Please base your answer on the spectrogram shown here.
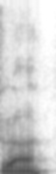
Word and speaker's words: Ra: And uh the Egyptian god Ra, some say Re, but it's Ra.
